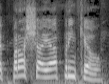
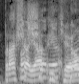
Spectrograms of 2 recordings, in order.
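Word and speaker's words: Prachaya Pinkaew: é o Pratia Prankaev, sei lá como é que se fala isso corretamente, Meu, a, né? A, a pronúncia é Prachaya Prinkel. – Pinkel. Ah, Pinkel. – Prachaya Pinkel, obrigado.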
